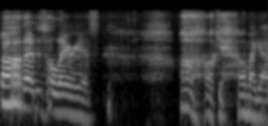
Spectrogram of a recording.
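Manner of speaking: words broken up by laughter. Reacting to a friend's funny voice bit, laughing while talking. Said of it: "I gotta stop laughing".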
